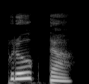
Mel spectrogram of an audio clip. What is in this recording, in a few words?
"ಪ್ರೋಕ್ತ", Kannada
